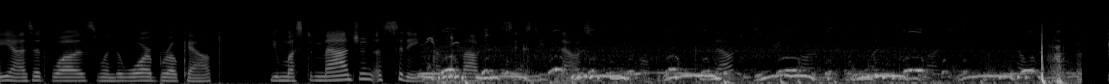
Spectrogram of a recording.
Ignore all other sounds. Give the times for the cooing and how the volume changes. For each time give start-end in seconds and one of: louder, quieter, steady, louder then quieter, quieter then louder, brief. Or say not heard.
4.2-11.0 steady.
